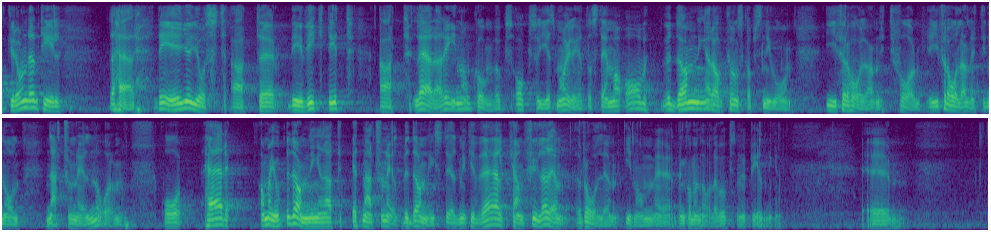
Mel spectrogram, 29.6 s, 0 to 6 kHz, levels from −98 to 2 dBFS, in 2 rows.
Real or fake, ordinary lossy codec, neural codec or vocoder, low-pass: real; none; none; 5.4 kHz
